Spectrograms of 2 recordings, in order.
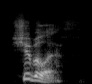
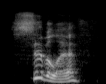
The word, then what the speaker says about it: Shibboleth: If he answered no, they told him, well, please say Shibboleth. If he said Sibboleth, because he could not pronounce it correctly, they seized him and executed him at the fords of the Jordan.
